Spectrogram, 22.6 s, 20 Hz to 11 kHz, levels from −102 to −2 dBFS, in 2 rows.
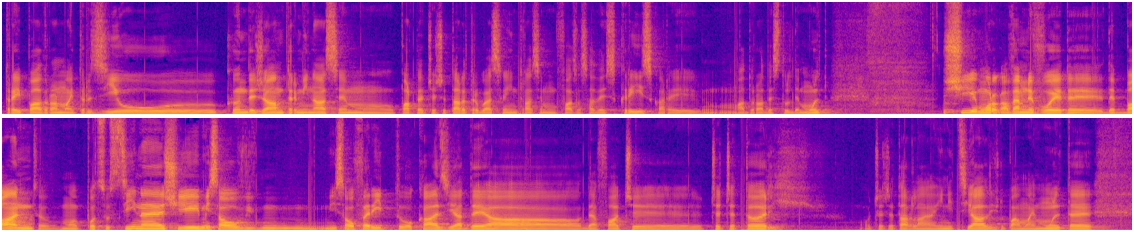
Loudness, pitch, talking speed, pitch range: -24 LUFS, 105 Hz, 155 wpm, 95-115 Hz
